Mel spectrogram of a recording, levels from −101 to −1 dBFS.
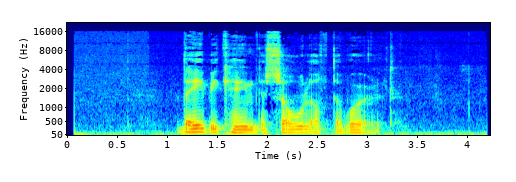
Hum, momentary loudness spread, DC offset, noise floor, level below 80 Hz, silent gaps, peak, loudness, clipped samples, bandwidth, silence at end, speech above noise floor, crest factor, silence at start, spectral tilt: none; 22 LU; under 0.1%; -51 dBFS; -50 dBFS; none; -12 dBFS; -29 LUFS; under 0.1%; 16 kHz; 0.05 s; 23 dB; 20 dB; 0.1 s; -5.5 dB/octave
